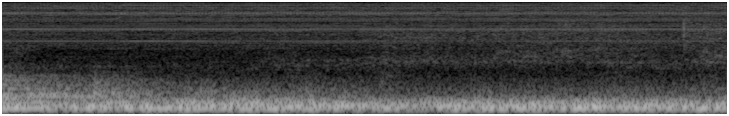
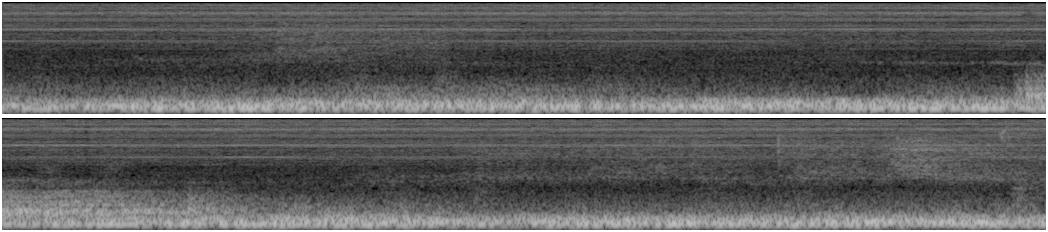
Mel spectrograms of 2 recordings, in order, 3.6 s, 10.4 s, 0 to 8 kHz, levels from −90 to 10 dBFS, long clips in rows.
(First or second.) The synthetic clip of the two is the second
